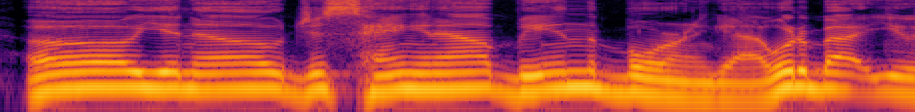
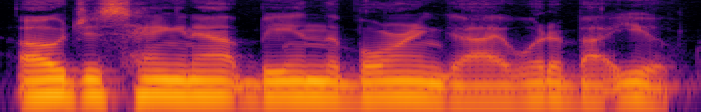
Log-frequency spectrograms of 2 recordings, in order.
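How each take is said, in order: First: It is said in a playful tone. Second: It is said without a playful tone.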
